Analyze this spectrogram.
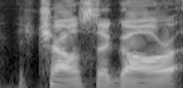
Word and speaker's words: Charles de Gaulle: I'm not sure I'm pronouncing the name right. De but- Gaulle, maybe? Charles de Gaulle? Okay. Charles de Gaulle.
